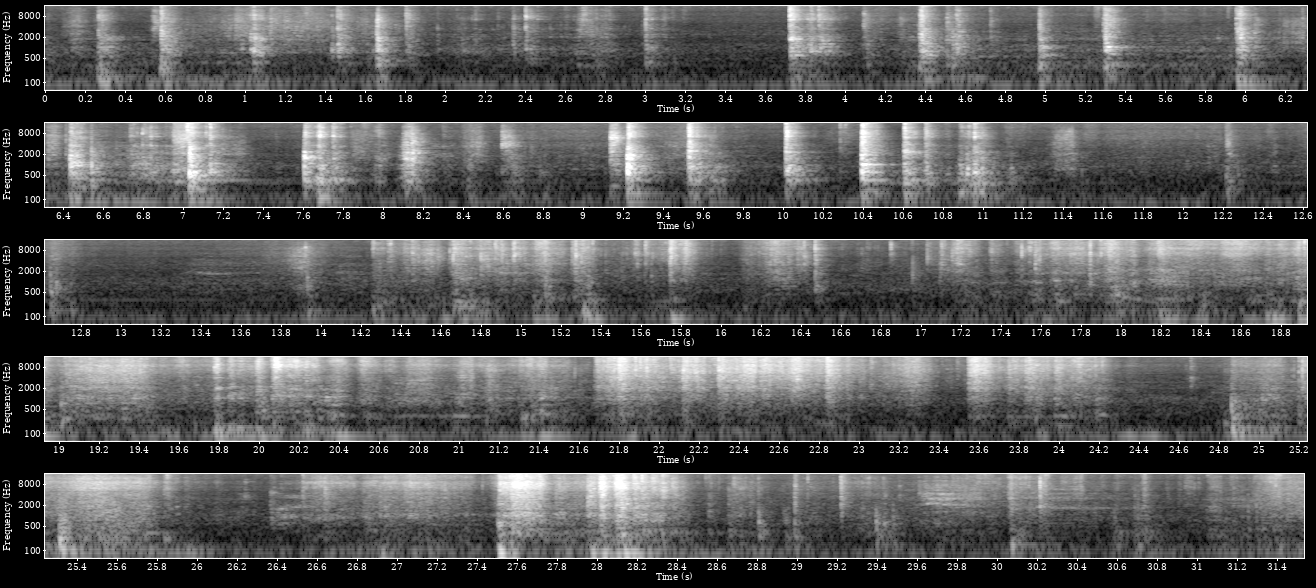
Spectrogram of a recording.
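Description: A cardboard shipping box being grabbed, ripped open and rummaged through, with scraping and rustling cardboard and packing material through the second half. Before that comes a run of sharp knocks and clicks for the first ten seconds or so.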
